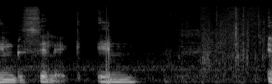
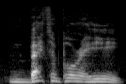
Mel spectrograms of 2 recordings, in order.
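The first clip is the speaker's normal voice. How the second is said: vete por allí said louder and sharper, pushed away; louder retake; 4 semitones higher, 7 dB louder than usual. Shown as a demonstration. Retaking the phrase for the laughing studio, louder and sharper. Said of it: "depends on the tone of your voice".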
